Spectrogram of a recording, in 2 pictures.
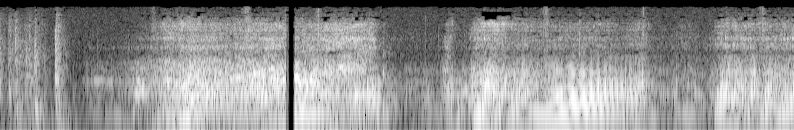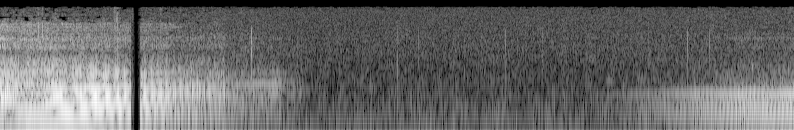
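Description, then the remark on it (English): Grogan's car engine roars, revving hard and accelerating through several rising surges while chasing another car, before dropping away to a low, steady hum. “Quick, get in Grogan's car. We're going after him.”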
